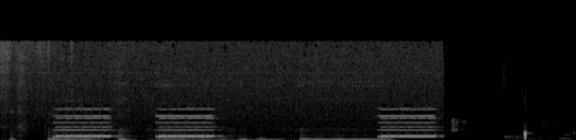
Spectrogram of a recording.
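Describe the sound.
On an outgoing telephone call, the line rings back with several sustained electronic tone bursts separated by short gaps. A faint click and quiet shuffling follow after the ringing stops.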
